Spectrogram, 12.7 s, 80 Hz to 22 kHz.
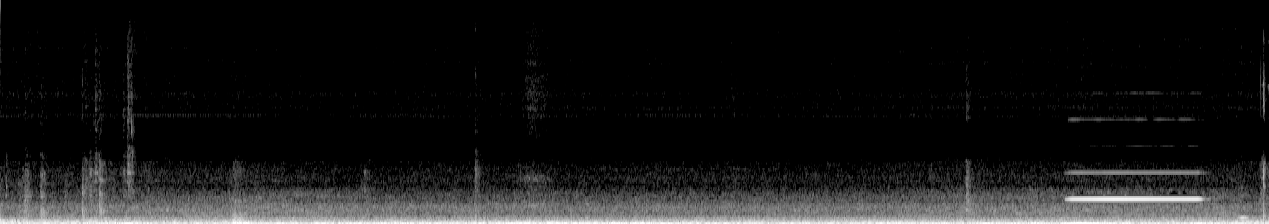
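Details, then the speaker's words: Unbranded hydraulic elevator, GAL JetPlus VR fixtures, serving LL-2, heard riding inside cab: low steady rumble with faint hum and chime near end; rider suspects low on oil, unconfirmed. "Sounds like it might be low on oil."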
